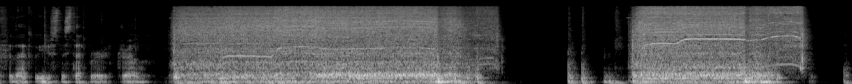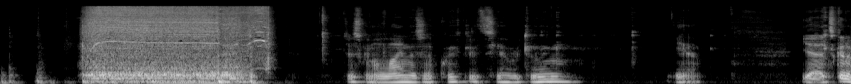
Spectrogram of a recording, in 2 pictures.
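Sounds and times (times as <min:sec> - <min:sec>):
power drill drilling into metal: 0:01.7 - 0:05.1, 0:06.3 - 0:08.1, 0:09.3 - 0:11.3.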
